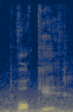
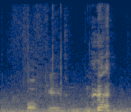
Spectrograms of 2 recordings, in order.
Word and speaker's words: poke: Make sure you pronounce it right. It's poke. Poke.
